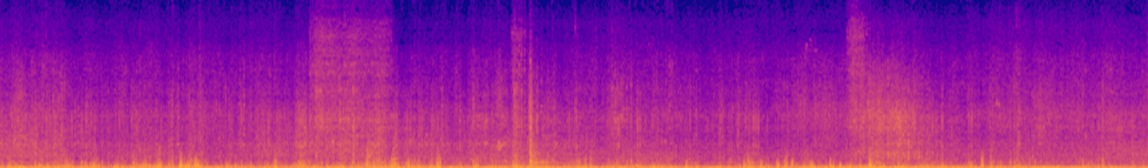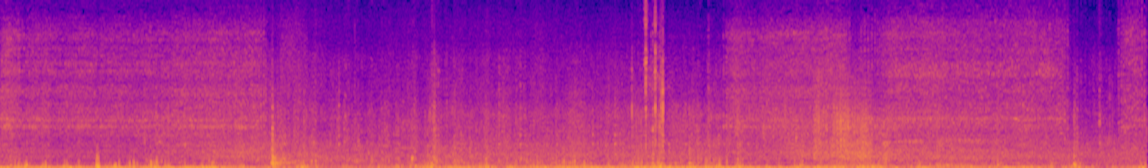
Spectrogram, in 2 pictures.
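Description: Wind buffeting the microphone of a camera riding along on a cyclocross bike, with occasional clicks and rattles; the rush eases and wavers about two-thirds of the way through.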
